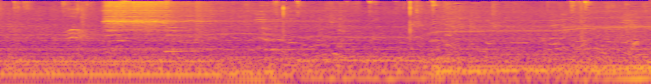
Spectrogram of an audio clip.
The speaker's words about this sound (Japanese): 足元にお気をつけください。整理券をお取りください。この列車は西越行きです。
